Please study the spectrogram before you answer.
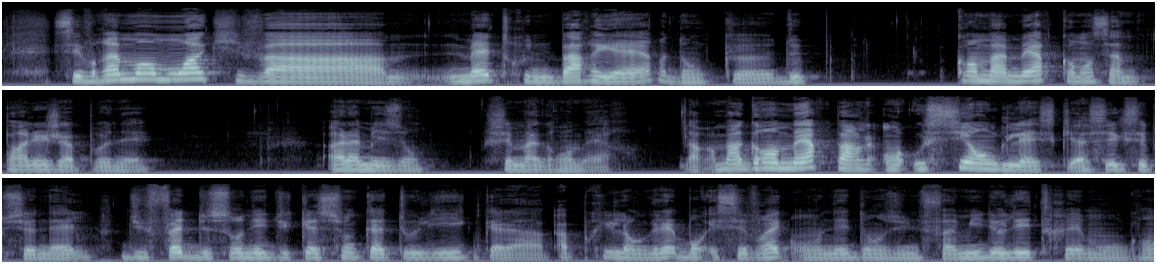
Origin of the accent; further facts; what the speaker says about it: Paris, Île-de-France, France; born there; also born or lived in Panama / Tokyo; Alors moi je suis née en 1970, je suis née à Paris, et après j'ai beaucoup déménagé, on a une vie de famille un peu mouvementée.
